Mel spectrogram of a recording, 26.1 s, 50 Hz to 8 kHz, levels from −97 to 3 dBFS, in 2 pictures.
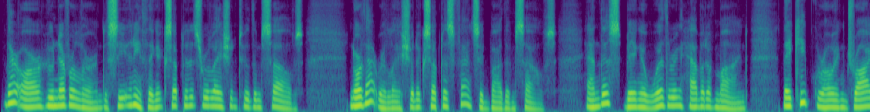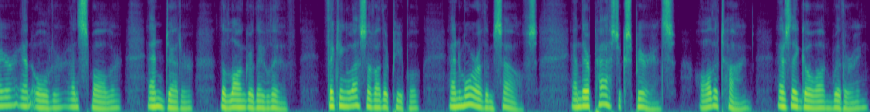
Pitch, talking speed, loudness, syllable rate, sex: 145 Hz, 145 wpm, -19 LUFS, 4.6 syllables/s, male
